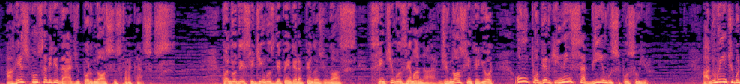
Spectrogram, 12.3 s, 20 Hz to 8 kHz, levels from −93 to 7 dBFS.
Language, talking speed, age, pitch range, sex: Portuguese, 120 wpm, 60-79, 105-150 Hz, male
